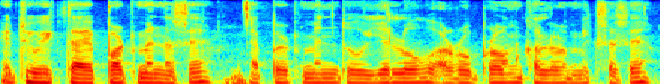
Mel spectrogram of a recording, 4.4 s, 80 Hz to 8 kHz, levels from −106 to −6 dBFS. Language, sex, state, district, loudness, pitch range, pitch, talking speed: Nagamese, female, Nagaland, Dimapur, -20 LUFS, 115-120 Hz, 120 Hz, 165 wpm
